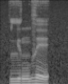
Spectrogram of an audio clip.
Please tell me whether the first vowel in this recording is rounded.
yes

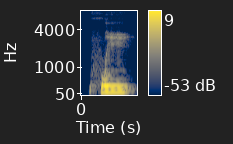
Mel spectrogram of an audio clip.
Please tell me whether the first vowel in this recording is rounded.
no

